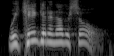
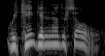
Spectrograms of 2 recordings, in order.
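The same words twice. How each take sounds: First: Said in the usual way. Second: We can't get another soul, hushed and heavy; soft, grave first take. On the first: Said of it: "repeated louder". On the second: Shown as a demonstration. Preacher warning the congregation softly, hushed. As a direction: drop the voice to a hush. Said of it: "repeated line".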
